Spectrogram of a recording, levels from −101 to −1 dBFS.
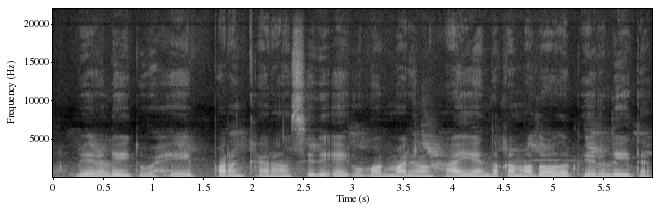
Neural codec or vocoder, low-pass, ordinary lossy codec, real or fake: none; none; none; real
